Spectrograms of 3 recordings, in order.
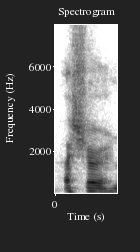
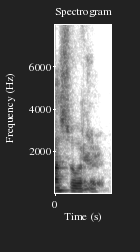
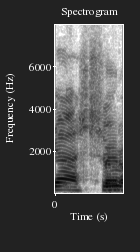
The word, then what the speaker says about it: Azure: Microsoft ha hecho lo propio con Azure, lo dije bien, ¿verdad? Azure, no Azure. – Sí, Azure.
